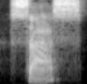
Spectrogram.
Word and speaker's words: SaaS: Now we have a term called SAS S A S that's how we pronounce and the full form is software as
